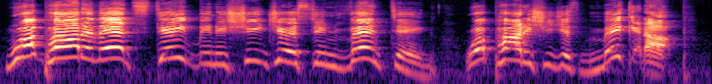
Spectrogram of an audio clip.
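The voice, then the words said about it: Loud New York accent voice. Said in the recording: “I'm going to go back to that voice. I got to pull away from the mic when I do this because it's very loud ... I've lived in New York for 22 years. I've picked up some accents ... I used to work for a woman who had this voice.”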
